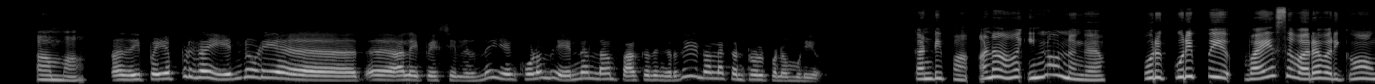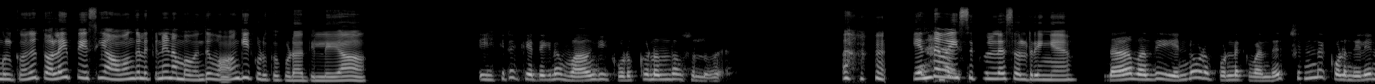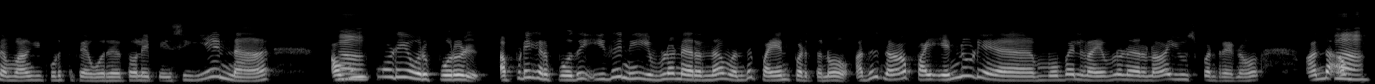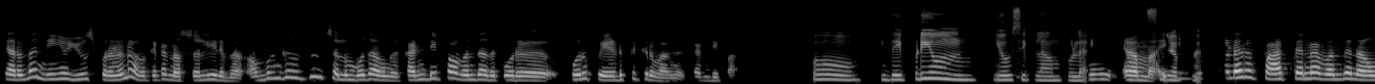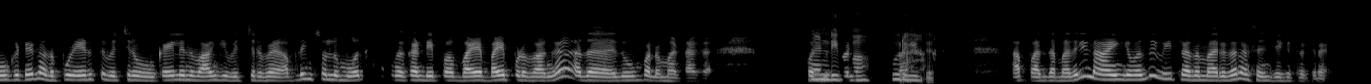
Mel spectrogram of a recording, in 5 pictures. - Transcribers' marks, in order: drawn out: "என்னுடைய"; in English: "கன்ட்ரோல்"; laugh; other background noise; laugh; laugh
- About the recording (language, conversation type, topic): Tamil, podcast, ஸ்கிரீன் நேரத்தை சமநிலையாக வைத்துக்கொள்ள முடியும் என்று நீங்கள் நினைக்கிறீர்களா?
